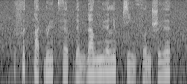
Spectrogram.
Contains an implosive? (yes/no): yes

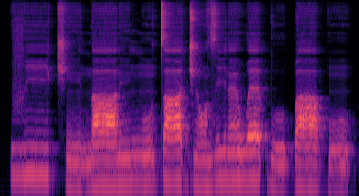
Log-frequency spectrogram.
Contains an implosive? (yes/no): yes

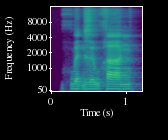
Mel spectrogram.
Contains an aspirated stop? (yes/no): no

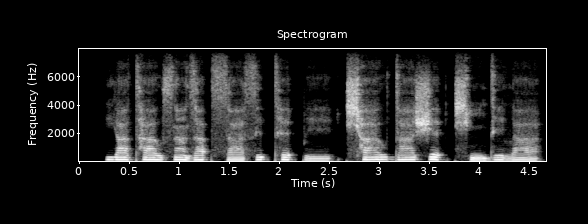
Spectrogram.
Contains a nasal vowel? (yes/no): yes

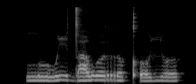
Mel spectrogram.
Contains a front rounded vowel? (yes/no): no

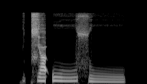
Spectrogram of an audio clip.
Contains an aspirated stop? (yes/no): no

